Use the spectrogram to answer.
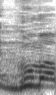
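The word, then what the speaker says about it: جمعة: তো মিশরের উচ্চারণ জিমকে যাকে গা বলে, জুমাকে গুমা বলে, গুমা।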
